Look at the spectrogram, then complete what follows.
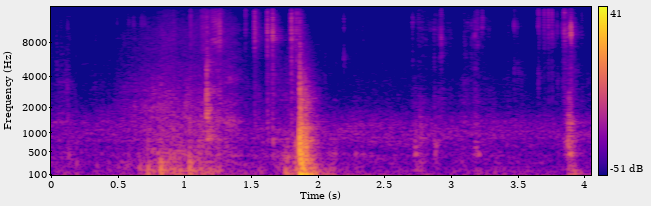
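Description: Engine-room deck hatch on a motor yacht being lowered and shut, landing with one loud thump about two seconds in. A lighter knock follows near the end.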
